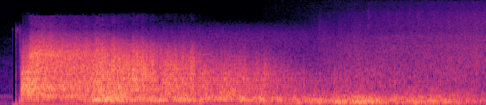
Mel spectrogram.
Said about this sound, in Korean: 마당 가득 반짝이던 별빛을 뚫고 느닷없이 천둥 번개가 치며 장대비가 내렸습니다.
